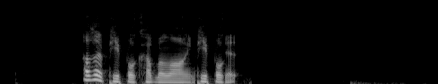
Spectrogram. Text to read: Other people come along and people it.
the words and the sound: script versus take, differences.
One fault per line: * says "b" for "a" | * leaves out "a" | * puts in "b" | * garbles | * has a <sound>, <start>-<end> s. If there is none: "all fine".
all fine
